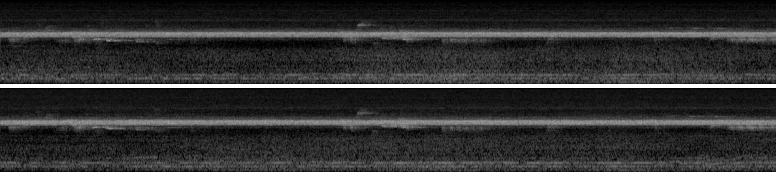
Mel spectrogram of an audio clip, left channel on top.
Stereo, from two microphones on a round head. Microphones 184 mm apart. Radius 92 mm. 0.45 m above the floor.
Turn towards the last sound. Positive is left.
turn(degrees=-40)  # may be behind; listen again after turning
